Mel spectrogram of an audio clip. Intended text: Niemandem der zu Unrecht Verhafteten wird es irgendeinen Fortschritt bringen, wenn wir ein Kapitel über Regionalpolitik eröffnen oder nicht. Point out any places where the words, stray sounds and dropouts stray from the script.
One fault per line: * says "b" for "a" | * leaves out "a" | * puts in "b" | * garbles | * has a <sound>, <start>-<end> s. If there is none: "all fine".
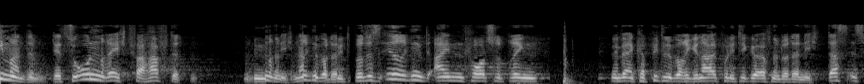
* garbles
* has a thud, 5.6-5.9 s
